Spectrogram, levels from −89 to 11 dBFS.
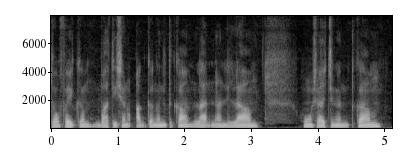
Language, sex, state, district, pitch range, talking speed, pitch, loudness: Wancho, male, Arunachal Pradesh, Longding, 120-130 Hz, 150 wpm, 125 Hz, -18 LUFS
